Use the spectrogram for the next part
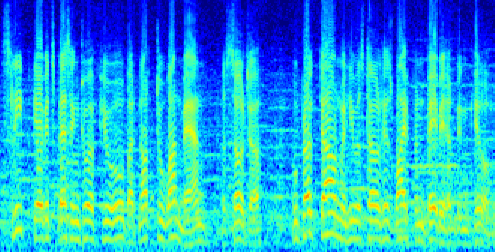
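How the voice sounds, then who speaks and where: A man's voice: on the high side, fairly quick, highs cut off, music in the background. A British man narrating a 1940s newsreel in a formal, declamatory manner, on an old film soundtrack. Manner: formal, rhetorical, declamatory delivery.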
